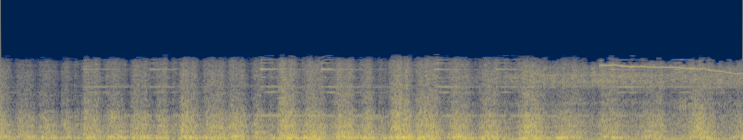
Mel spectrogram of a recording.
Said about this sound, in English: It was only a short time later, and the rain was barely a drizzle, when an engine whistle announced the work train's arrival on the main track beside the Medicine Hat telegraph station.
